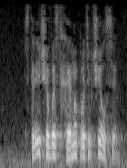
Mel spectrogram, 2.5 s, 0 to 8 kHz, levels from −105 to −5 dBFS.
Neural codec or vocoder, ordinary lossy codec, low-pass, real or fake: none; MP3, 32 kbps; 7.2 kHz; real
